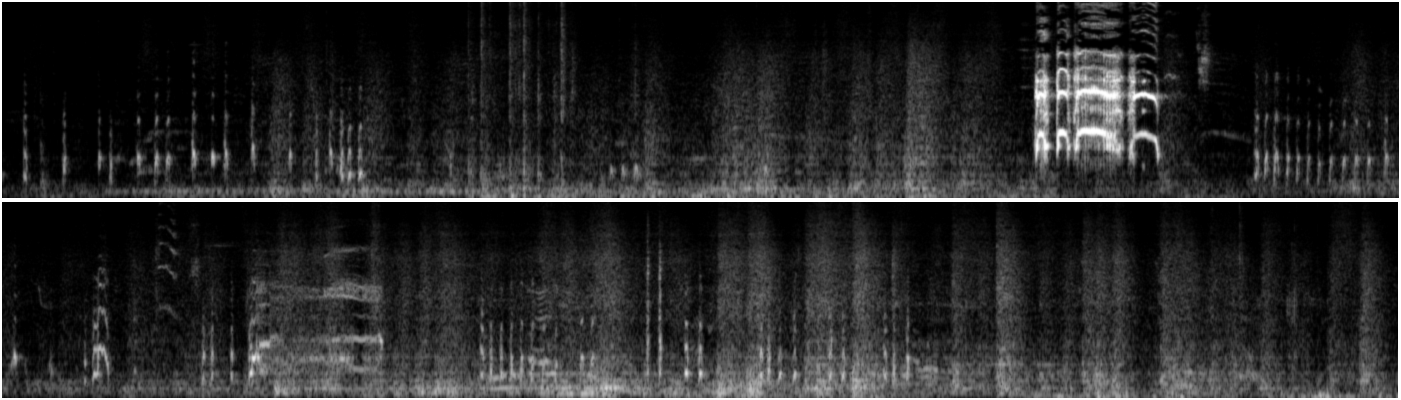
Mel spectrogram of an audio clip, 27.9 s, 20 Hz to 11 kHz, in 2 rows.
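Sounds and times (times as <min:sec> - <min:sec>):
chicken clucking: 0:00.0 - 0:27.9
rooster crowing: 0:10.3 - 0:11.8.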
